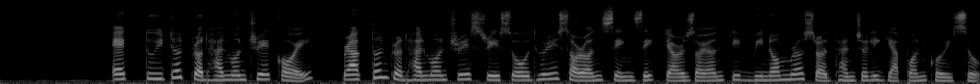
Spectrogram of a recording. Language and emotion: Assamese, neutral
